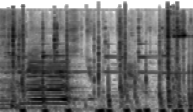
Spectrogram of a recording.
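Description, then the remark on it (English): A cow lets out one long, loud moo lasting about a second, followed by scattered knocks and shuffling noises. “Hey, cow, you got no shoes on.”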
